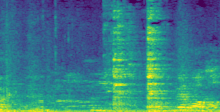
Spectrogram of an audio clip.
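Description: Chopsticks clinking against ceramic bowls and plates while eating, with two sharp clinks in the second half, over a murmur of diners' voices and a steady low hum.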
